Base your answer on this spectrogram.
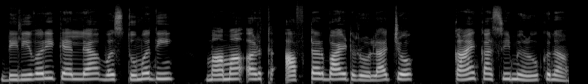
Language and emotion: Goan Konkani, neutral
